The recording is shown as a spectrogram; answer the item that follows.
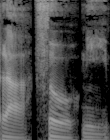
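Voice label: "rathoni", concatenated syllables; Affixing experiment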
